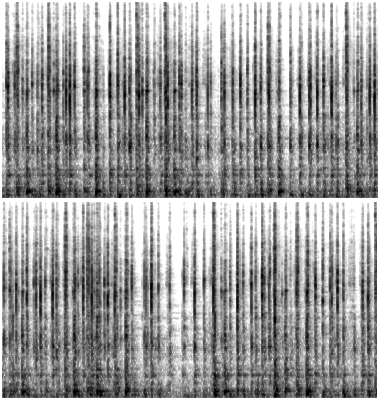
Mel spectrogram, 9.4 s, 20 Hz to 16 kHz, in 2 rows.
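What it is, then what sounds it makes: Plastic computer keyboard. Fingertips tap the beige plastic keys of a 1980s computer keyboard in steady, fast typing. Each keystroke is a short, dry, bright click with a faint low thump underneath. The clicks run together in a continuous, even patter.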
